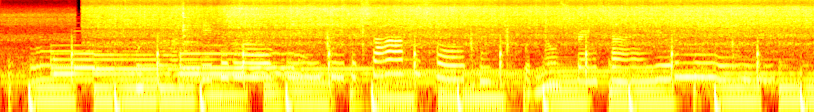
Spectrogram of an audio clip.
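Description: Chopped onion sizzling in hot olive oil in a pan. The sizzle starts suddenly about a second in, under background music with guitar and singing.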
